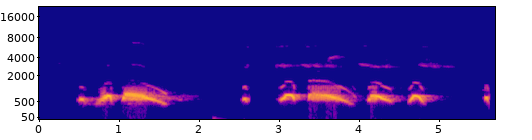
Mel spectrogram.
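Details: Spotted dove cooing to lure wild doves in the two-tail-note style. Soft hoots lead to a prolonged falling coo and end in two crisp hoots. The phrase is given twice with a short pause between.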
